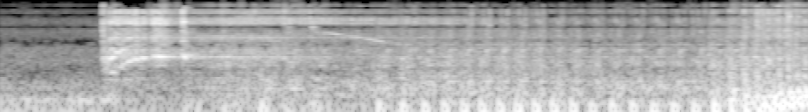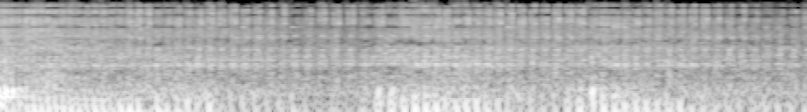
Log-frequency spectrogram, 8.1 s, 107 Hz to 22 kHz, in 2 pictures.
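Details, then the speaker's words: Royal Enfield Classic 500cc single after replacing tappets that had play and made tick-tick noise: fires up and thumps evenly, brief blip around four seconds, no valve tick remaining; idling normally. "इसमें टेपिट की दिक्कत थी जो टेपिट अपन ने change कर दी है वो टिक टिक की साउंड इसमें बिल्कुल खत्म हो गई है। जीरो साउंड है एकदम।"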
